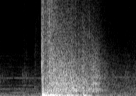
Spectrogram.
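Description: A single loud, sharp gunshot with a short decaying tail fires in the Empire of Sin video game, heard alone without talk.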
